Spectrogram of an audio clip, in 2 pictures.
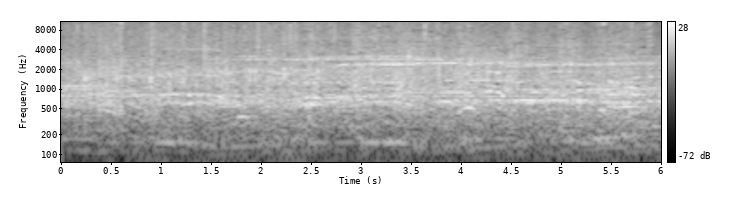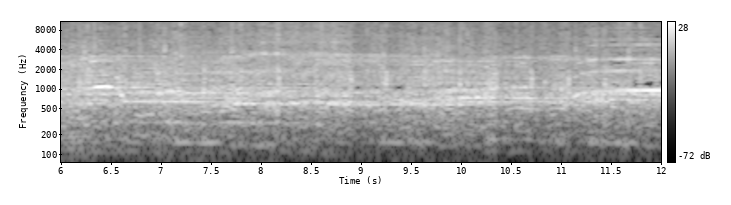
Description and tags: Concert cheer
sounds from a concert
